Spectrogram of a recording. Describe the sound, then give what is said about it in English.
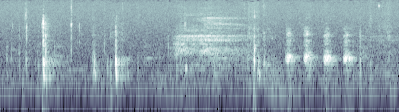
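A chicken clucks in short, scattered bursts, ending with a quick run of four evenly spaced clucks, with a soft rustling noise in the middle; moderately loud, no talking. “Get out of here, chicken.”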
